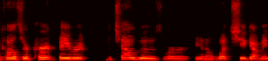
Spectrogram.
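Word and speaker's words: ChiaoGoo: that I absolutely loved until I got the Chicago. I can never say it right. Cowgoo? Cowgoo, thank you.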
